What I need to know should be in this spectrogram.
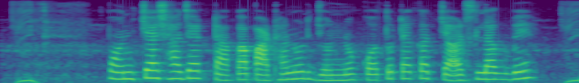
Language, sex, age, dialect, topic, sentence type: Bengali, female, 18-24, Northern/Varendri, banking, question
